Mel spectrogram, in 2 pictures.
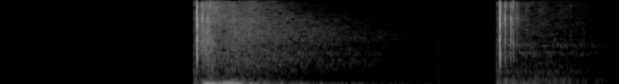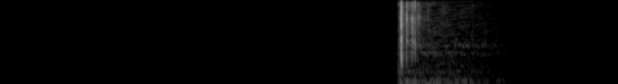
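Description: Short soft clicks sound one at a time.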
